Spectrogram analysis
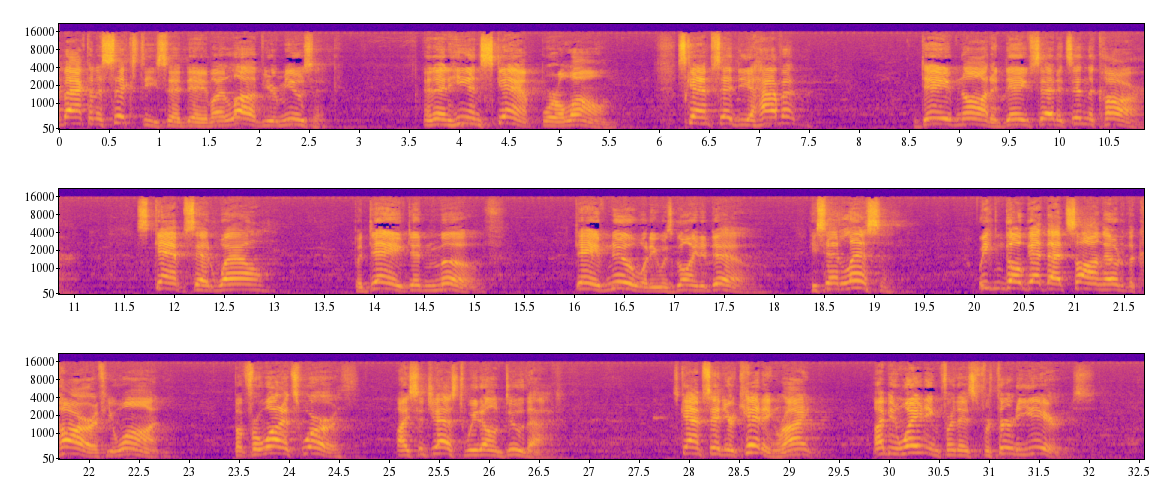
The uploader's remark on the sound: The story The Lost Chords was recorded that day at Hillside Festival.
